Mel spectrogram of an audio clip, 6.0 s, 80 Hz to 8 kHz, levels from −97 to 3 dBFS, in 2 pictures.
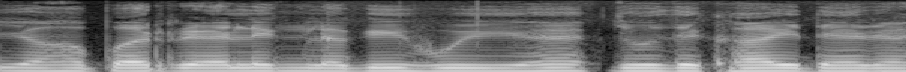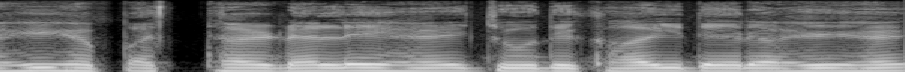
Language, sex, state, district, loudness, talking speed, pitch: Hindi, male, Rajasthan, Nagaur, -16 LUFS, 190 wpm, 125 Hz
